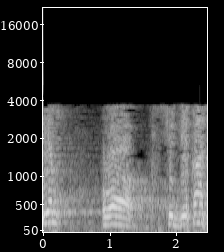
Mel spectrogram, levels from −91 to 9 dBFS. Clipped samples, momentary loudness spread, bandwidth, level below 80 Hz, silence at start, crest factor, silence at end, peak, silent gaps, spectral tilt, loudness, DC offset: under 0.1%; 16 LU; 3.9 kHz; -38 dBFS; 0 s; 12 dB; 0 s; 0 dBFS; none; -10.5 dB/octave; -12 LUFS; under 0.1%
